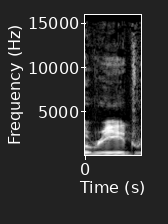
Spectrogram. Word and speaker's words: Reid: Reid is spelled R E I D. I am also on Letterboxd, uh, Joe Reid.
